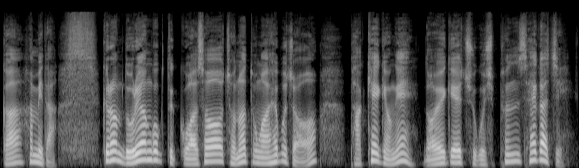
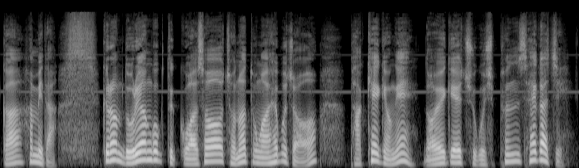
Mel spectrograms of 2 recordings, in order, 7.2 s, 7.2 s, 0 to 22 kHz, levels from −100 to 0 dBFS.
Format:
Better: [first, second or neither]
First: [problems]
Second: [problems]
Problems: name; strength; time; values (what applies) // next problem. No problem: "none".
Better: first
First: none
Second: high-pitched whine; faint; throughout; 2.5 kHz, 35 dB below the speech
